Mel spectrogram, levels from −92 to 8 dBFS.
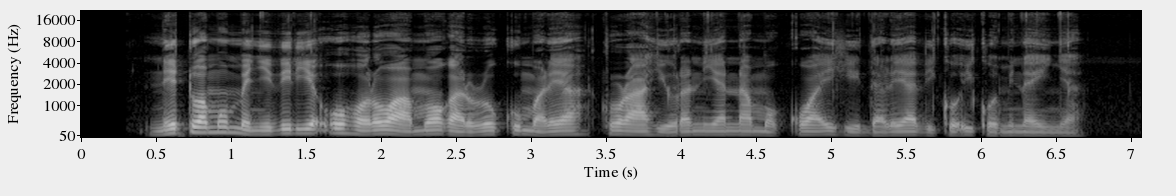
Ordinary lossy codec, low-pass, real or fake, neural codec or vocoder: none; none; real; none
